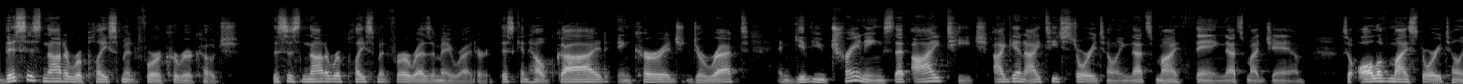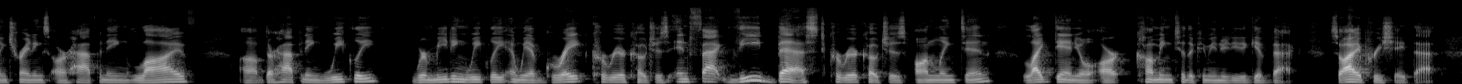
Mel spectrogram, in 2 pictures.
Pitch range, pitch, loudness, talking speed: 100-120 Hz, 105 Hz, -27 LUFS, 175 wpm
